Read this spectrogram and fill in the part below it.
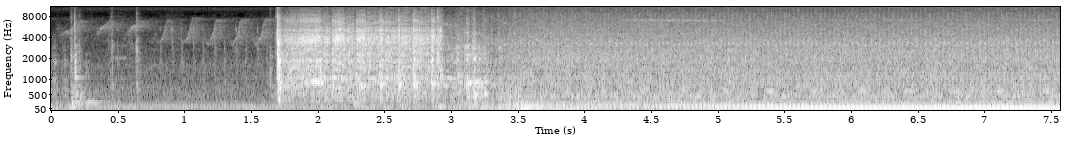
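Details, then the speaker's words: Hyundai Genesis Coupe 2.0T after drive belt replacement (old belt frayed, missing a rib): brief crank, then smooth steady idle with even low hum and no squeal or chirp; everything seems okay. "looking good everything seems to be okay"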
